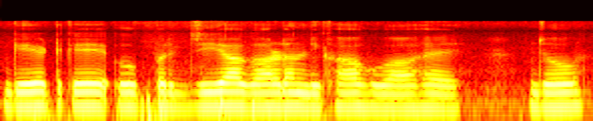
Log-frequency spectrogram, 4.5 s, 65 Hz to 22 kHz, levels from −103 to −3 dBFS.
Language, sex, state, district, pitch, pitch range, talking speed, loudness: Hindi, female, Haryana, Jhajjar, 130 Hz, 125-130 Hz, 120 wpm, -16 LUFS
